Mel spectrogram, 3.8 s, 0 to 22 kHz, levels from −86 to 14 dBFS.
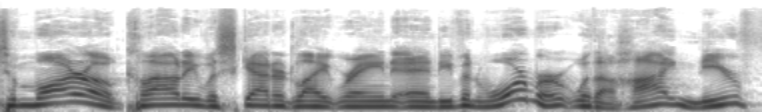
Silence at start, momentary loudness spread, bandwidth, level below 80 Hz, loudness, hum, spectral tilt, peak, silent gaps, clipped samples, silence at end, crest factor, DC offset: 0 s; 3 LU; 16 kHz; -40 dBFS; -16 LUFS; none; -6 dB/octave; -2 dBFS; none; under 0.1%; 0.05 s; 14 dB; under 0.1%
